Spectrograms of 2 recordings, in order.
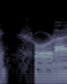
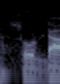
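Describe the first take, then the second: First: सोडा said as shora; flapped r. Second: Said in the usual way. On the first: Shown as a demonstration. Teacher shows the error, सोडा with flapped ड़. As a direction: flap the middle of सोडा. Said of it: "नहीं होता". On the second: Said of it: "होता है".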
